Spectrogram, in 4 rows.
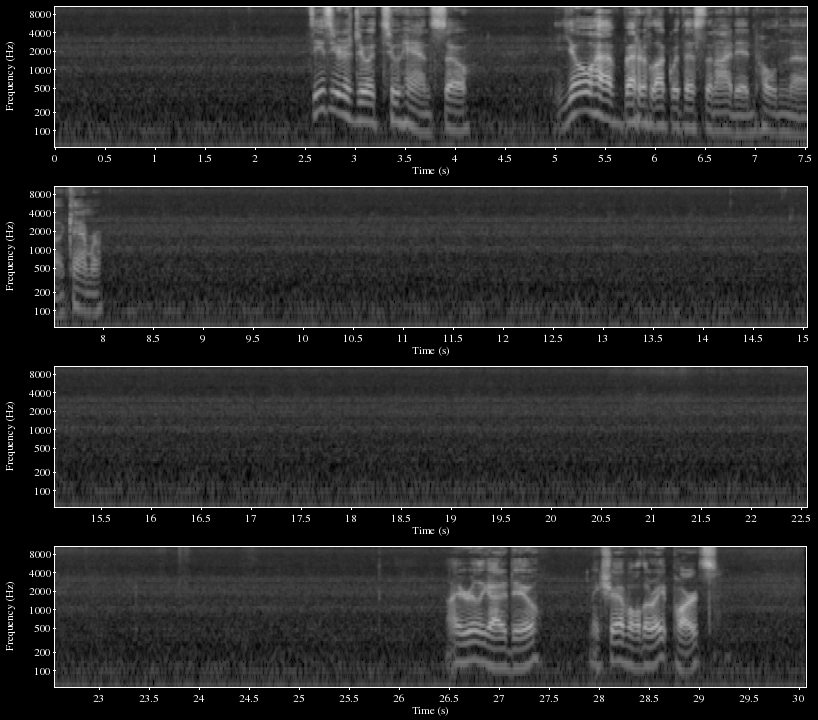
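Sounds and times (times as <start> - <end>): faint steady tones: 0.0 - 30.0
low hum: 0.0 - 30.0.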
